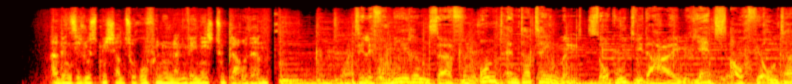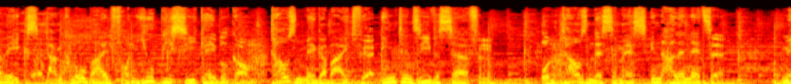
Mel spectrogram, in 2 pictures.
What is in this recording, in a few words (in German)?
Akzent Schweizerdeutsch; Fremdtake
